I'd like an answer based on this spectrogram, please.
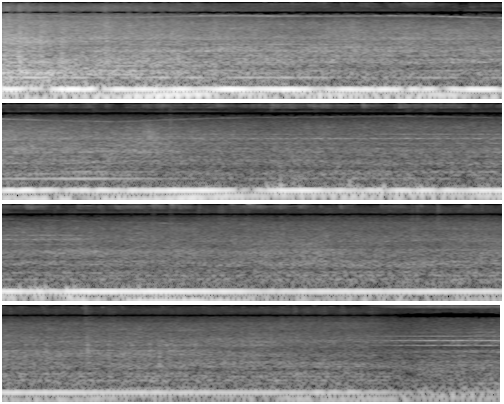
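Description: MBTA commuter train's diesel locomotive passing close and then moving away: a deep, steady engine drone with rail noise, growing gradually fainter over the second half.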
